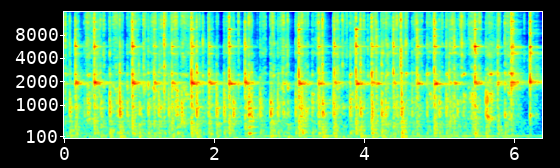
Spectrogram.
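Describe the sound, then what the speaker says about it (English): A garlic and mozzarella cheese mixture being stirred in a bowl, with a spoon clinking against the sides in a quick, regular rhythm, close and fairly quiet, without any voices. "And then I'm gonna give this a stir."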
